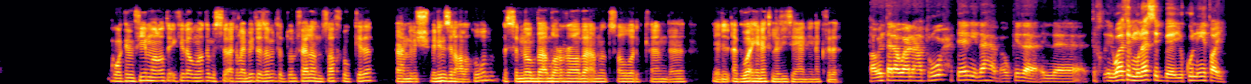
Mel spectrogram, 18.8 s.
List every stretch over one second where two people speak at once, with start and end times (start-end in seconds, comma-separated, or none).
none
